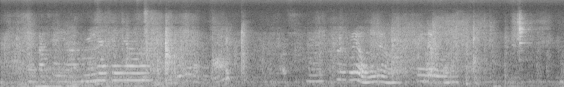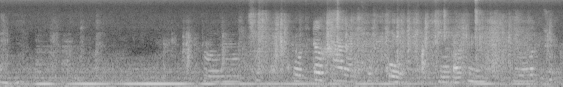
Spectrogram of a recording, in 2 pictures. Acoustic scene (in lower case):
elevator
